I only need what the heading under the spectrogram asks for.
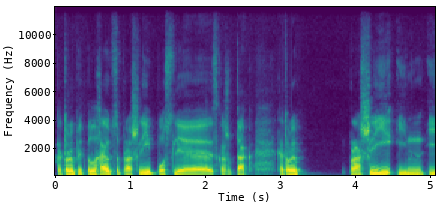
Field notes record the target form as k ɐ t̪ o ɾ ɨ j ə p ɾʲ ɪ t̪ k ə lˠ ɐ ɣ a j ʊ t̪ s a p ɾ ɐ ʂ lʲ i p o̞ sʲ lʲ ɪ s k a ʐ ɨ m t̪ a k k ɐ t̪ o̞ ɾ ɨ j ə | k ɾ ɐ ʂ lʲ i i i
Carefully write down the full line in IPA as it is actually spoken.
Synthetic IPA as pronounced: k ɐ t̪ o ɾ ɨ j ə p ɾʲ ɪ t̪ p ə lˠ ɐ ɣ a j ʊ t̪ s ə p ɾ ɐ ʂ lʲ i p o̞ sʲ lʲ ɪ s k a ʐ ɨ m t̪ a k k ɐ t̪ o̞ ɾ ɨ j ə | p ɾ ɐ ʂ lʲ i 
